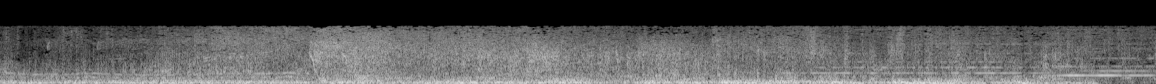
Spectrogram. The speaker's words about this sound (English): We're going to blast through. Everybody against the machine.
